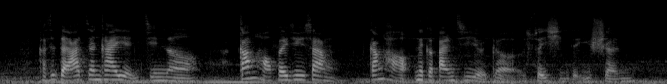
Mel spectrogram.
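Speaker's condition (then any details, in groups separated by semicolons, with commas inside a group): No condition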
